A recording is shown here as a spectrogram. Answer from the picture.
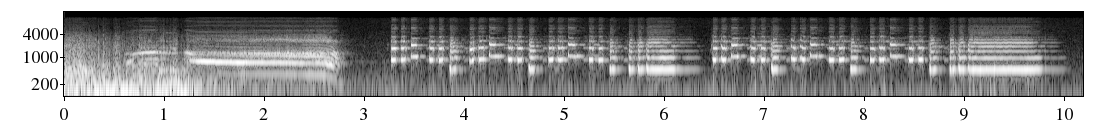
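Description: A cartoon explosion: a long noisy blast that dies away after nearly three seconds, with a tone sliding downward over its tail. Then a trumpet-like brass tune of quick repeated notes plays, with a couple of long held notes.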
